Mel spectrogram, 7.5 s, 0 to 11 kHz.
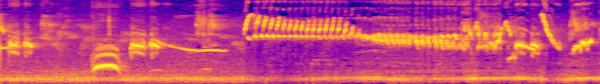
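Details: White-rumped shama, an F4 captive-bred bird, singing actively: a few fluting whistles and a long descending slur, then a fast rattling trill lasting about two seconds, followed by more sweet varied phrases over a low hum.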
